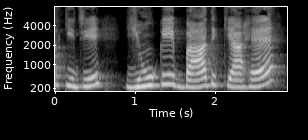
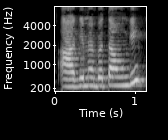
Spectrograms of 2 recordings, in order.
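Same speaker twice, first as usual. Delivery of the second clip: ordinary talk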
